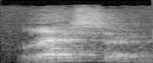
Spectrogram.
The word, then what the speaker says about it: Leicester: How do you say it correctly? – Leicester. It depends on whereabouts in UK you are.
